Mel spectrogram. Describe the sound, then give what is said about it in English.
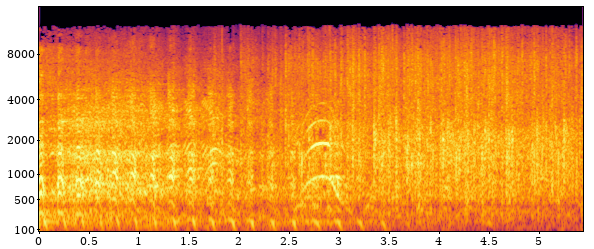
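Steady audience applause fills the whole stretch, a dense patter of many hands clapping at a fairly loud, even level, with only about half the audience clapping and a few laughs and whoops rising briefly through it. “You'll notice that only half of them were clapping for that.”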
